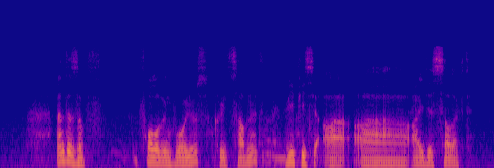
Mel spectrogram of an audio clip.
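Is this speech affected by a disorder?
No.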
